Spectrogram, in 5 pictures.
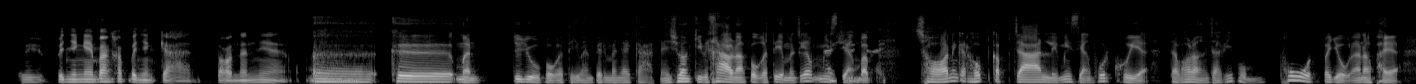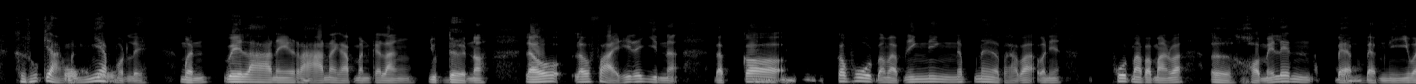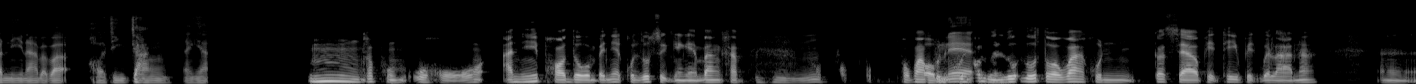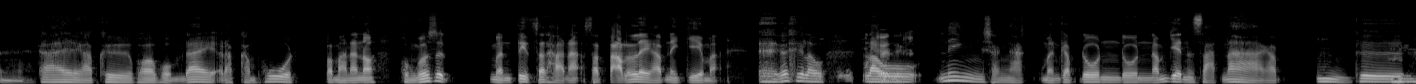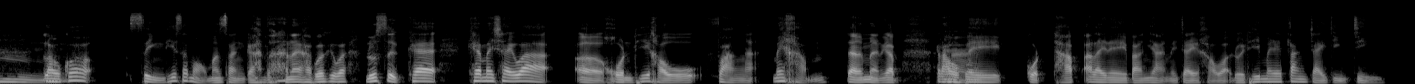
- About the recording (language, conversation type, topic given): Thai, podcast, เคยโดนเข้าใจผิดจากการหยอกล้อไหม เล่าให้ฟังหน่อย
- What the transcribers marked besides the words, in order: laughing while speaking: "ไปอะ"; other background noise; laughing while speaking: "การตอนนั้นนะครับ"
